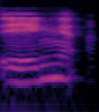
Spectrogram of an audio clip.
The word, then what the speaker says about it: Ng: Her Twitter name is pronounced Ing.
